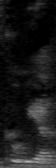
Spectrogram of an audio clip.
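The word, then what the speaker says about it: Cahuilla: And she is a tribal member of the Torres Martinez Desert Coahuila Indians. For more than, did I mispronounce that? It's Coahuila, like Coahuila. the Spanish double L.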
